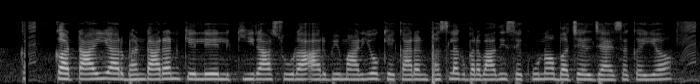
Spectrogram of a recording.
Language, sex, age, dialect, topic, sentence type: Maithili, female, 18-24, Angika, agriculture, question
